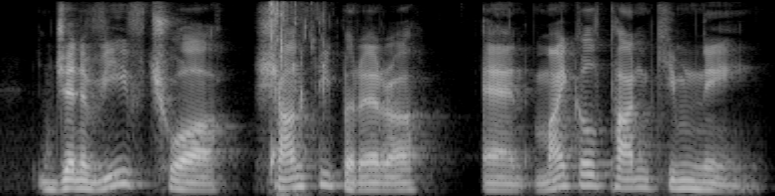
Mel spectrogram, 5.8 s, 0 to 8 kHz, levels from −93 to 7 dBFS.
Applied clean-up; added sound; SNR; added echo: neural mask model Resemble Enhance denoiser.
